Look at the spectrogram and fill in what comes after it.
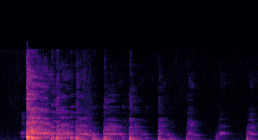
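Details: A harsh, heavy night-time coughing fit of about ten coughs, close together then trailing off: a chesty cough from a heavy chest cold.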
